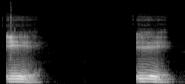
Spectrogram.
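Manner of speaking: ए said as a pure Spanish "e"; Spanish letter name. Shown as a demonstration. Teacher to students, careful Spanish letter name. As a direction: model ए clearly, then repeat. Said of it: "ई को pronounce करते हैं".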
